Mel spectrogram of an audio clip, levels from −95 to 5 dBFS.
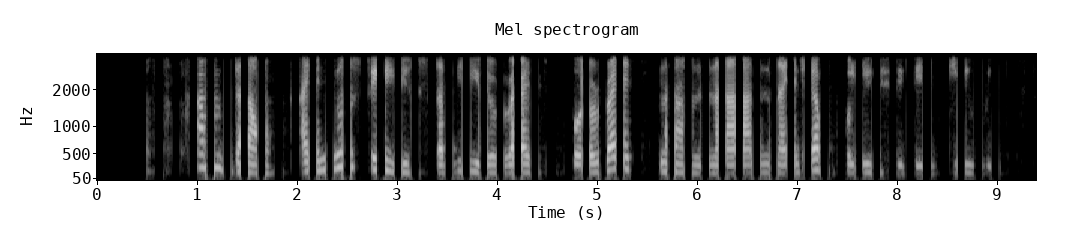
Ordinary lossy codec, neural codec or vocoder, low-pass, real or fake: none; codec, 44.1 kHz, 7.8 kbps, Pupu-Codec; 3.6 kHz; fake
